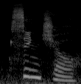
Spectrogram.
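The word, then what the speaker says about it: Xingqiu: How do you pronounce it? Hang on. Say your name, please. Singcho, at your service, Singcho.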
